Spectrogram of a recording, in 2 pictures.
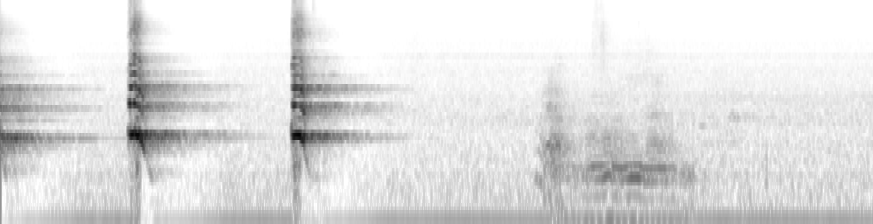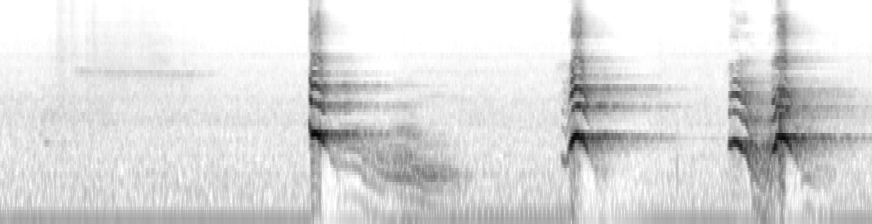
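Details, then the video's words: A whippet vocalizing in short, ringing barks, two early and three late, with a low mumbling, talking-like grumble in the quiet middle stretch; indoor setting with little else heard. "Whippet Talking, Speaking, Barking and Burping"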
